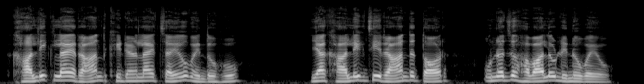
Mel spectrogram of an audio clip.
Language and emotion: Sindhi, neutral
